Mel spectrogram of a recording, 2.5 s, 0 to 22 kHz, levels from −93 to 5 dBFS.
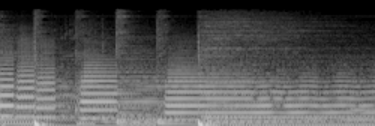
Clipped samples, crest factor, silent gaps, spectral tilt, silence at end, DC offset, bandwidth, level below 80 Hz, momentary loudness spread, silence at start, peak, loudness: under 0.1%; 16 dB; none; -6.5 dB/octave; 0 s; 1%; 16 kHz; -32 dBFS; 6 LU; 0 s; -8 dBFS; -26 LUFS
